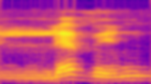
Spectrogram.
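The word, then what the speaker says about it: Lewin: sila sa US si levin naman ah kasi nw ay pronounce as V sa sa sa Germany Sa German language he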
